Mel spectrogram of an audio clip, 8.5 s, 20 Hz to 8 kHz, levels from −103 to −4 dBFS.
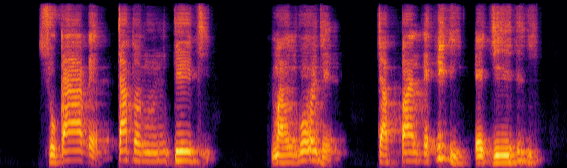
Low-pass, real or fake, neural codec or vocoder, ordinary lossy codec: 7.2 kHz; fake; codec, 24 kHz, 1 kbps, SNAC; AAC, 48 kbps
